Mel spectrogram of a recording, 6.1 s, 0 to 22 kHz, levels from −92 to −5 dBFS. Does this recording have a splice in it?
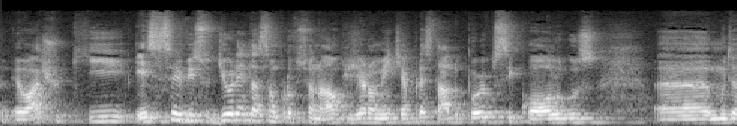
no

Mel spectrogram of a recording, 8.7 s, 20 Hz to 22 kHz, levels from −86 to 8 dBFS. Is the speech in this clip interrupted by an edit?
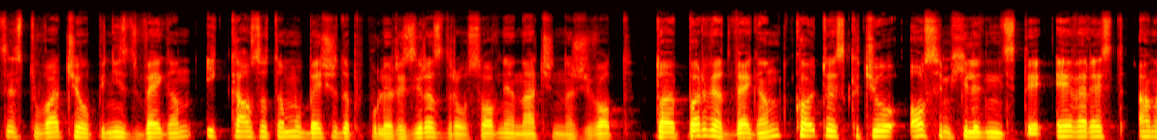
no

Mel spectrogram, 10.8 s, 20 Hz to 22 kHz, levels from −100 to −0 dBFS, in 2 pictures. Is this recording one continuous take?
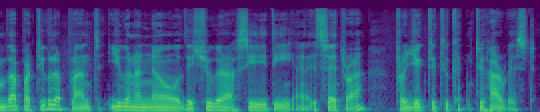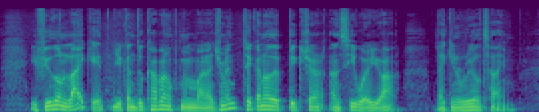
yes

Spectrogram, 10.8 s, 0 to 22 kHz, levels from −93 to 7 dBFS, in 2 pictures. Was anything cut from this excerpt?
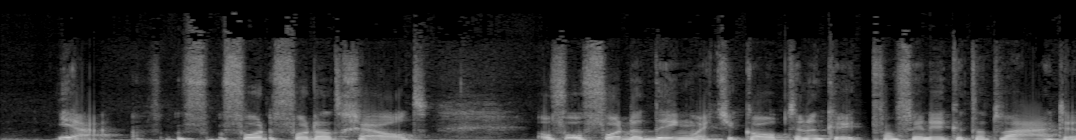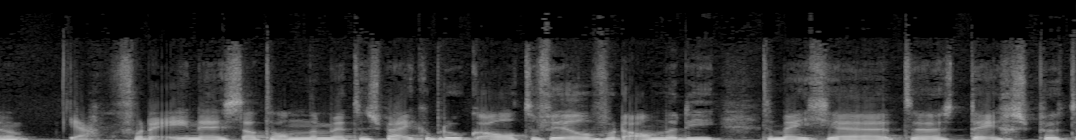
yes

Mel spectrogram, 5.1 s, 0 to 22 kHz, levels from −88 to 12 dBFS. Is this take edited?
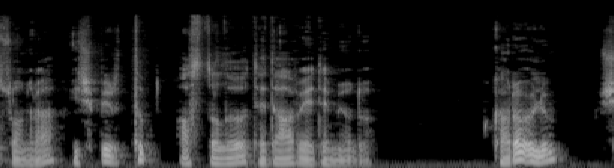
yes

